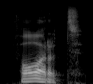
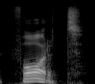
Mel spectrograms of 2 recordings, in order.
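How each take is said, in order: The two takes are said the same way.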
